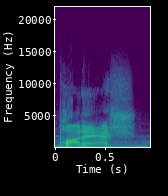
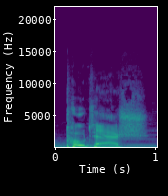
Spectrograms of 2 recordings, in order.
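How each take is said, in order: First: The first vowel is a short O sound. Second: The first vowel is a long O sound. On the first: "I'm sticking with potash" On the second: "long O"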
